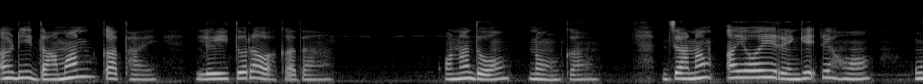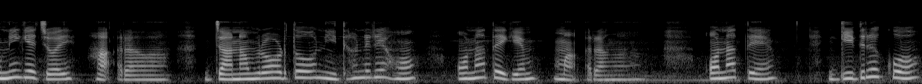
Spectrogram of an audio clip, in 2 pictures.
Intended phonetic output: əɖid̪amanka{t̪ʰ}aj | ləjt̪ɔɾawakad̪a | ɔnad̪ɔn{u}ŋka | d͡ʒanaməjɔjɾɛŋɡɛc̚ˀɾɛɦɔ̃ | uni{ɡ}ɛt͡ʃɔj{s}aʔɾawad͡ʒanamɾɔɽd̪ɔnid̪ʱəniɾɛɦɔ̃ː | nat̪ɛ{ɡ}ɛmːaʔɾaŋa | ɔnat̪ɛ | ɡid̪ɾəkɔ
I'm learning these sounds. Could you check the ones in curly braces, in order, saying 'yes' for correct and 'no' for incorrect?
yes, no, yes, no, yes

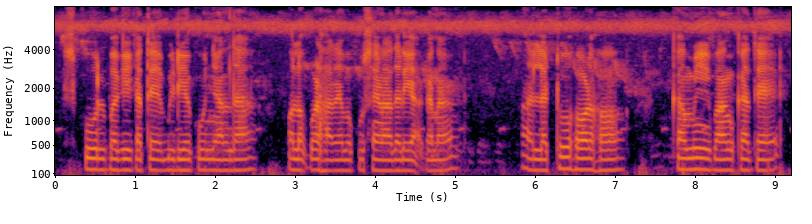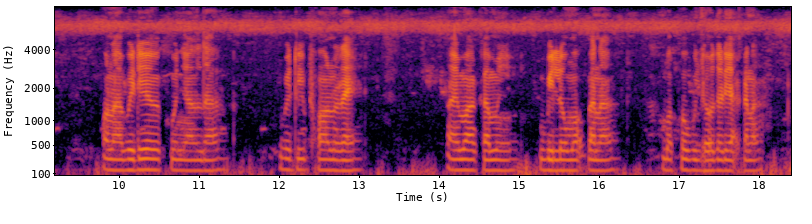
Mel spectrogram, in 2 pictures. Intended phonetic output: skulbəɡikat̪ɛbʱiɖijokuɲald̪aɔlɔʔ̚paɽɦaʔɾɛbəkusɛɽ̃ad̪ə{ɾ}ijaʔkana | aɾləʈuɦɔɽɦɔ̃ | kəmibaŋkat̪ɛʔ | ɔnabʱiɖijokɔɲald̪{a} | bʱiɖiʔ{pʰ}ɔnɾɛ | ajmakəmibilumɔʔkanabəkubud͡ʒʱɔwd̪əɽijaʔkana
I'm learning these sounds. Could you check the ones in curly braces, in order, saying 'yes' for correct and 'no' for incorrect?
no, yes, yes

